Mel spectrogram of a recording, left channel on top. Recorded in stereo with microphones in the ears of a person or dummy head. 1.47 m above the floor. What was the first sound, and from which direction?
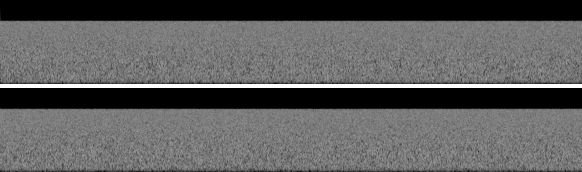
Only background noise.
